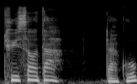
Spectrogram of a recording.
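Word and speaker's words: 뒤서다: 뒷다 생각하는 분들이 계시는데요 이것은 뒤서 다로 쓰고 글자 그대로 뒤 서다라고 발음합니다 그리고 같은 방향으로 나가면서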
